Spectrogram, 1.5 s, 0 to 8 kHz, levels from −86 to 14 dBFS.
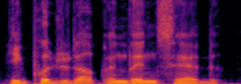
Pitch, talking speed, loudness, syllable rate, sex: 150 Hz, 280 wpm, -18 LUFS, 5.3 syllables/s, male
